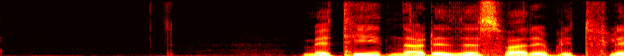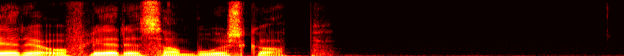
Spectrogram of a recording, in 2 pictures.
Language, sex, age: Norwegian, male, 55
